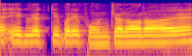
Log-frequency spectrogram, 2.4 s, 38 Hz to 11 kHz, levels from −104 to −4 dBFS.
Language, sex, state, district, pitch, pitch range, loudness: Hindi, male, Uttar Pradesh, Shamli, 165 Hz, 155-165 Hz, -13 LUFS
